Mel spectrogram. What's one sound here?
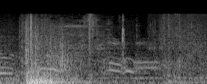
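A fiery blast bursts with a loud boom.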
